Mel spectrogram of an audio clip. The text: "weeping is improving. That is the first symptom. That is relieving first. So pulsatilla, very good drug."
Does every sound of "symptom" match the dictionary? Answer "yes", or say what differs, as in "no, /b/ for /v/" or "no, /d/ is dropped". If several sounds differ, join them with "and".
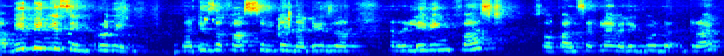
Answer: no, /p/ is dropped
